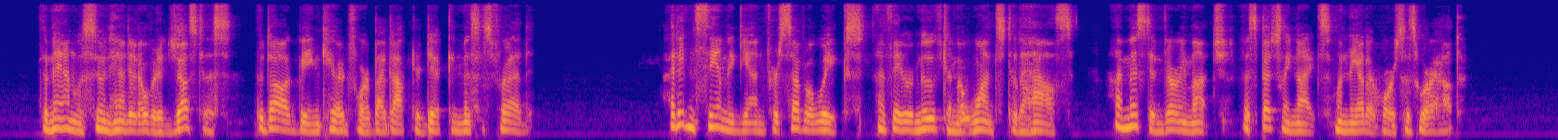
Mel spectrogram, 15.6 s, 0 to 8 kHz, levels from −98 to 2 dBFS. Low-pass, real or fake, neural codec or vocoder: 7.2 kHz; fake; codec, 44.1 kHz, 2.6 kbps, SNAC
